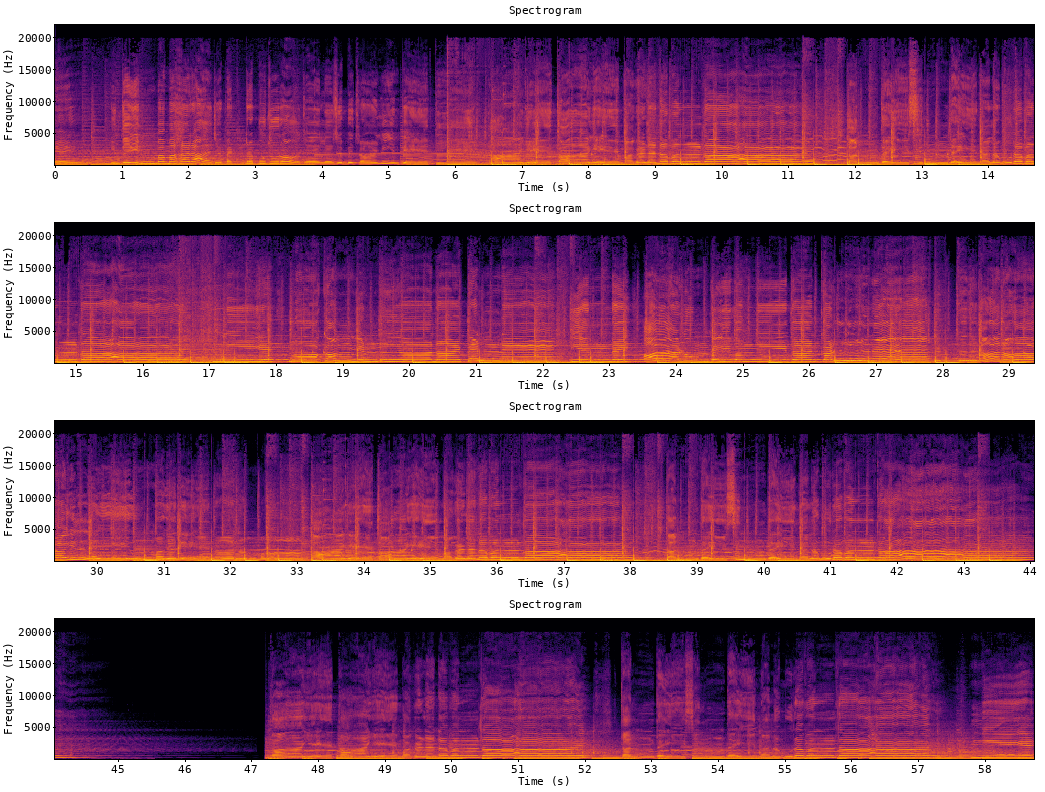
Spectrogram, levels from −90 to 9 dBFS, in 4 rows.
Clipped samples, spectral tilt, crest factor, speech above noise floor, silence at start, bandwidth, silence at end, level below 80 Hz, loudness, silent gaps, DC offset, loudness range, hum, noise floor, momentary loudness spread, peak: under 0.1%; -5.5 dB/octave; 12 dB; 57 dB; 0 s; 17 kHz; 0 s; -16 dBFS; -13 LUFS; none; under 0.1%; 5 LU; none; -69 dBFS; 6 LU; 0 dBFS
